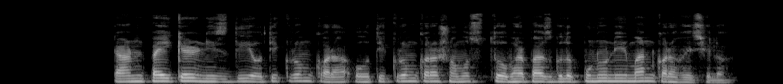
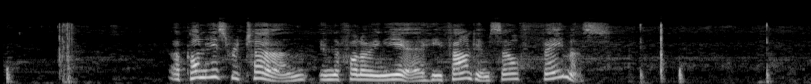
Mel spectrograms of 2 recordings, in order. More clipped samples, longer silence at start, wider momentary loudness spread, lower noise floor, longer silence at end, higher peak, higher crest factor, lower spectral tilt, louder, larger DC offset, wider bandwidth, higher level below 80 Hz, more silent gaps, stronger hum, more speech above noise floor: neither; first, 1.15 s vs 0.05 s; second, 8 LU vs 21 LU; first, under -90 dBFS vs -57 dBFS; first, 0.55 s vs 0.4 s; second, -6 dBFS vs -2 dBFS; about the same, 20 dB vs 18 dB; first, -6.5 dB/octave vs -4.5 dB/octave; second, -26 LUFS vs -17 LUFS; neither; first, 11.5 kHz vs 7.6 kHz; about the same, -64 dBFS vs -60 dBFS; neither; neither; first, over 65 dB vs 41 dB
